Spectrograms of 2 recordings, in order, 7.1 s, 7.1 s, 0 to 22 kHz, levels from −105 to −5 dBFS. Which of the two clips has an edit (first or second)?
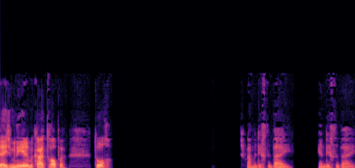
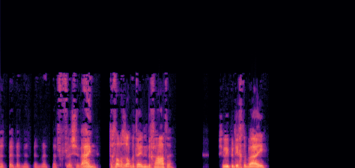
second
